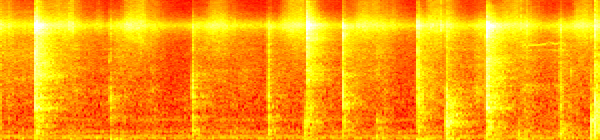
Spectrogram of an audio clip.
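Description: Rolling pin being pushed back and forth over a sheet of croissant dough on a table, giving a series of sharp, irregularly spaced clacks and knocks, about one or two a second.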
